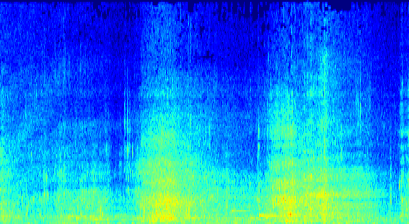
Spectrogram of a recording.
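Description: Small waves washing onto a sandy beach: a hiss of surf that swells and fades twice, a couple of seconds apart.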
